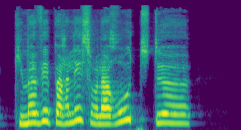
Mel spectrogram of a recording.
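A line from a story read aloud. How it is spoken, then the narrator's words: Exclaiming woman. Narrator (French): s'écria-t-elle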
